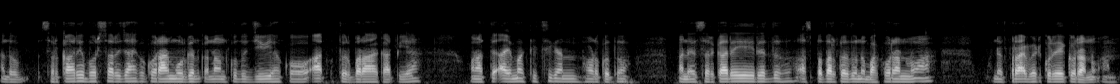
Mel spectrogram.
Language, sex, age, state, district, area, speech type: Santali, male, 30-45, Jharkhand, East Singhbhum, rural, spontaneous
